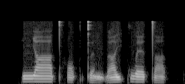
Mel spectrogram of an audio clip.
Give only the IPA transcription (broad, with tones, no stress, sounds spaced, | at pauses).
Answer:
ɲ aː˧ t̪ʰ ɔ˨˩ k̚ t̪ ə˧˩ n ɗ a˨˦ j k w ɛ˧ t̪ a˨˩ t̚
